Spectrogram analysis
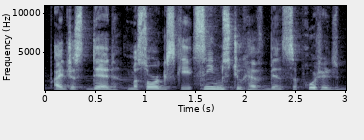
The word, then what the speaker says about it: Mussorgsky: based wordplay I mean following exactly correct Russian pronunciation rules you could still say it as musorgsky no one really says that anymore you put the emphasis on the wrong syllable in any event this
